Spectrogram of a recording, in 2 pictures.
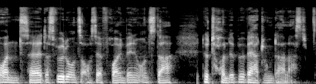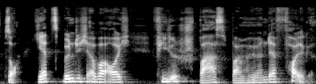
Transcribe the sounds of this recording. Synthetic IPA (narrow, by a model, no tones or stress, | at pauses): ʔʊntɛːd̥asv̥ʏɐɾəʊnsa̰ʊxz̥eːɐfʁ̥ɔʏənvɛniːɐʔʊ̰nsd̥aːnətʰɔləbəveːɐtʊŋda̰ːlʔa̰stz̥o̰ː | jɛt͡stvʏnʃəɪçʔa̰ːbɐʔɔʏç | fiːlʃpaːsb̥aɪmɦøːʁəndeːɐfɔlɡə̰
